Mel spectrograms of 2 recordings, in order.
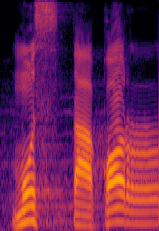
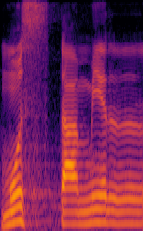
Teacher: Tebal karena sebelumnya berharokat fathah. Tapi kalau mustamir tipis karena sebelumnya berharokat kasroh.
